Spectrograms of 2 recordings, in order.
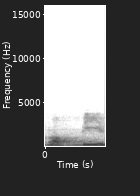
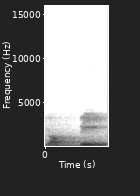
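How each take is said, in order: Both takes have the same delivery.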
